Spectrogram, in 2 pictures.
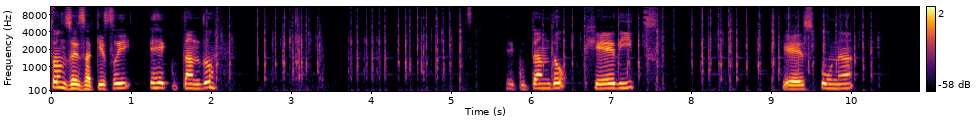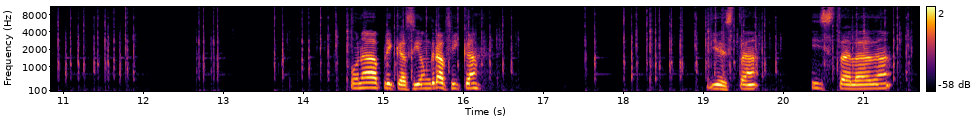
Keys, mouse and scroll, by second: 2.3-21.7 typing.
